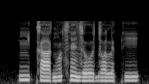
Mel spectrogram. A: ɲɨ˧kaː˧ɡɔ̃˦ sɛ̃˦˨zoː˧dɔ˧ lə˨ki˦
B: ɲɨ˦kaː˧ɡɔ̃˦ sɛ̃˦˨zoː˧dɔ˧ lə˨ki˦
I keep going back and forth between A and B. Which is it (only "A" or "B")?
B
